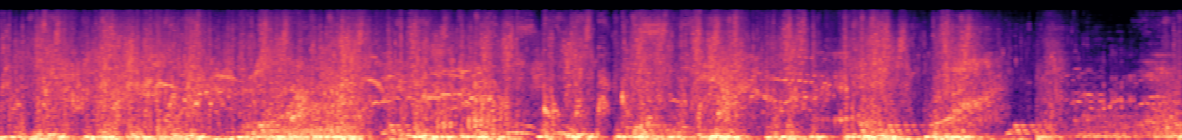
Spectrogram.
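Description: Video game combat sounds crackle and clash rapidly.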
